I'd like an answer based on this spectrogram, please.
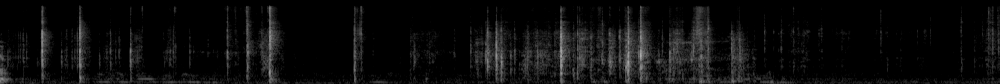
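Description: A cardboard SSD retail box being opened by hand and the drive slid out in its clear plastic packaging: irregular rustling, scraping and sharp clicks, with brief quiet gaps about three seconds in and again near the end.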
